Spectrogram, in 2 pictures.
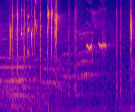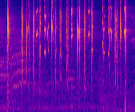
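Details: Brown-throated sunbird male, konin, in a continuous fast song used for tutoring songbirds: dense, high, ticking chirps strung together with a few brief whistled notes.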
